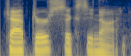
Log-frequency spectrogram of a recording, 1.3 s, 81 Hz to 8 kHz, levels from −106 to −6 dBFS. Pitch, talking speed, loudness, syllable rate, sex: 115 Hz, 135 wpm, -23 LUFS, 4.1 syllables/s, male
